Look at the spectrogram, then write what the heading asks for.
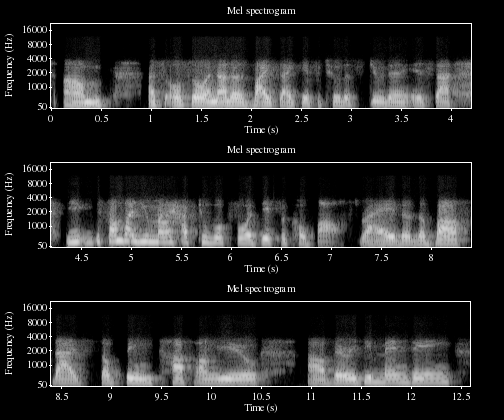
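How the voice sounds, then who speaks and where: A woman with a non-native accent speaks at a moderate pace and a fairly low pitch, with ordinary pitch variation. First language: not English. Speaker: business leader, speaker. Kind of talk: lightning talk presentation. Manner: many fillers, hesitant.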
